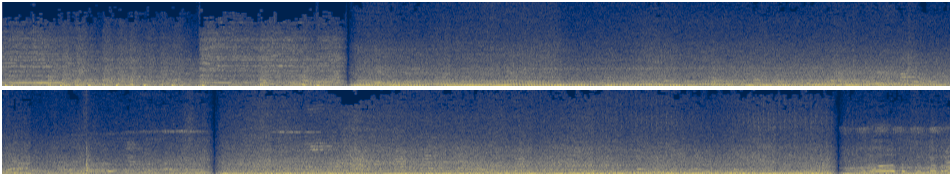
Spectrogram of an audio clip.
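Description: Busy night-street ambience: music playing from bars, people talking, and motor traffic, heard as a few short shots that change abruptly.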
